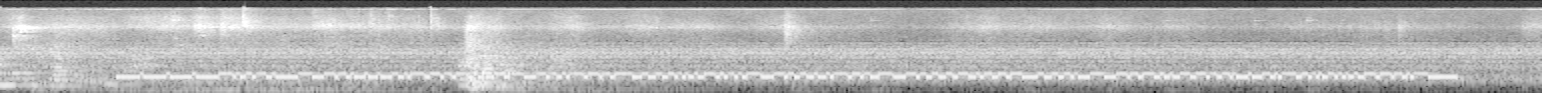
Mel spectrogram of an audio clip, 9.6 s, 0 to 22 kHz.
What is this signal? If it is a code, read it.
RTTY (45.45 baud, 170 Hz shift), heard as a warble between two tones, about 680 Hz centre, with radio static and the noise inside a lift. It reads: O QUE NAO E TIRADO PELO INIMIGO NA GUERRA E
